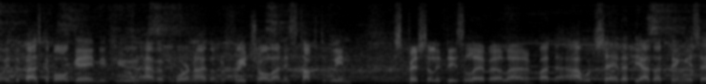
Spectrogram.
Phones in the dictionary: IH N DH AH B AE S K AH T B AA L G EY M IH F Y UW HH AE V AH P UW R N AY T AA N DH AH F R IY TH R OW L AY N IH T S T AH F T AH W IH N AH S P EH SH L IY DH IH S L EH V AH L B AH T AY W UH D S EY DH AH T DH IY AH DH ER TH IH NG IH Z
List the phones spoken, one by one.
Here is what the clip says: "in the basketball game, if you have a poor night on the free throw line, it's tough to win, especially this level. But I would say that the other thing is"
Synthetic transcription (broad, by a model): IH N DH AH B AE S K AH T B AA L G EY M IH F Y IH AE V AH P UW R N AY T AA N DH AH F R IY T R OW L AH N IH T S T AH F T AH W IH N S P EH SH L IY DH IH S L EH V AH L B AH T AY W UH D S EY DH AH T DH IY AH DH ER TH IH NG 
